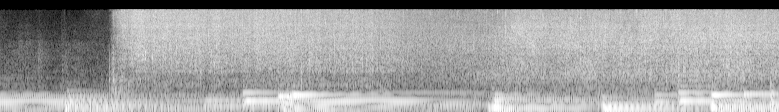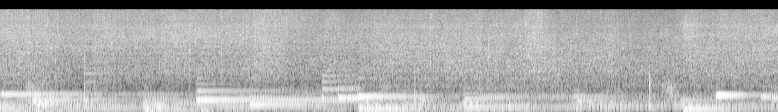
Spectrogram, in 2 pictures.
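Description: Chopped onions sizzling as they fry in a pan, starting about a second in, while a wooden spatula stirs them. Background music plays throughout.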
